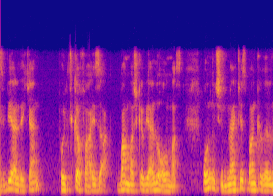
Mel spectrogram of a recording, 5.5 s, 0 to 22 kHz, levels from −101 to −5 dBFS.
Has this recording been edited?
no; 0 cuts

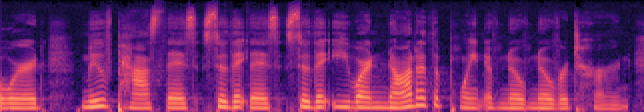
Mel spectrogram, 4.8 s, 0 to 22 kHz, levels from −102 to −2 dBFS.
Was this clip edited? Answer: yes; 2 cuts; at 1.8 s, 3.9 s

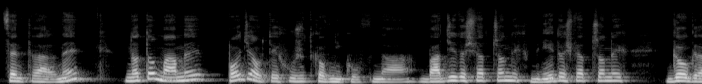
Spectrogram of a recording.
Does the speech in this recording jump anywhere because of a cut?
no; 0 cuts

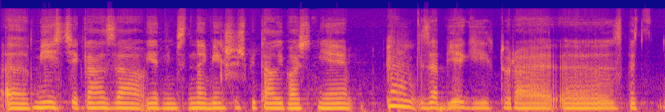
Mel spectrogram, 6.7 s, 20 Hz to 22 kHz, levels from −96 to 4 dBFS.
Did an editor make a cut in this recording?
yes; 3 cuts; at 1.4 s, 1.9 s, 2.9 s

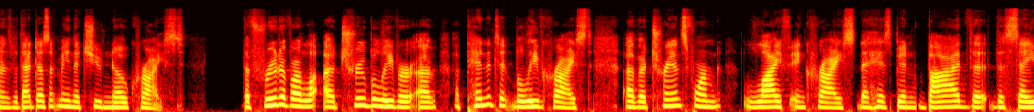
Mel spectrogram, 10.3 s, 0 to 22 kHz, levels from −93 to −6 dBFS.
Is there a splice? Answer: yes; 3 cuts; at 5.4 s, 8.6 s, 9.2 s

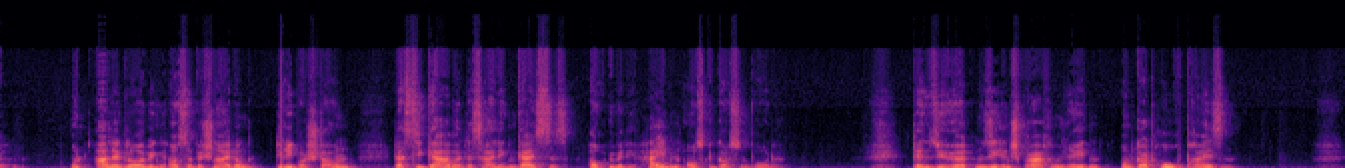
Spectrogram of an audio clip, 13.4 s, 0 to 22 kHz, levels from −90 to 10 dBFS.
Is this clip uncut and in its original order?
yes; 0 cuts

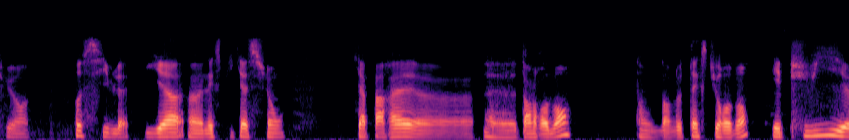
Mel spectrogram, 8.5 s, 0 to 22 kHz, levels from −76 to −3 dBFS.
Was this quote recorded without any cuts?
no; 1 cut; at 4.8 s

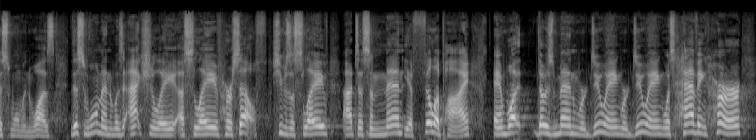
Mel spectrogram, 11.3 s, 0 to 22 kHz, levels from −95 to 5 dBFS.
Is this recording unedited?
no; 3 cuts; at 4.0 s, 6.1 s, 9.3 s

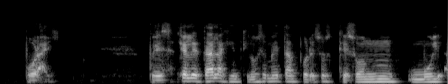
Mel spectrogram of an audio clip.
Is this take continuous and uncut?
no; 3 cuts; at 1.8 s, 2.4 s, 3.3 s

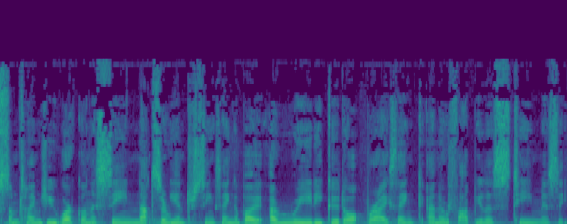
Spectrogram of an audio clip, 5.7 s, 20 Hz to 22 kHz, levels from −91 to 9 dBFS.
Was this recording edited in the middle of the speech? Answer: yes; 2 cuts; at 1.7 s, 4.5 s

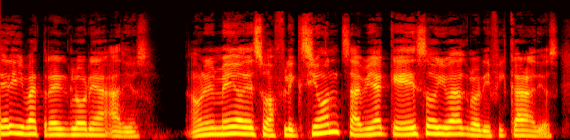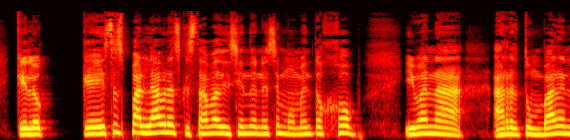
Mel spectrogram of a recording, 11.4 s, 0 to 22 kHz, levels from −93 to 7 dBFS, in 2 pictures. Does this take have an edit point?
no; 0 cuts

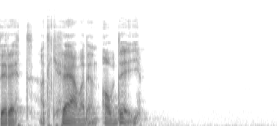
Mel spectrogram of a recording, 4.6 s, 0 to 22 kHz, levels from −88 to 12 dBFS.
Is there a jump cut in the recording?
no; 0 cuts

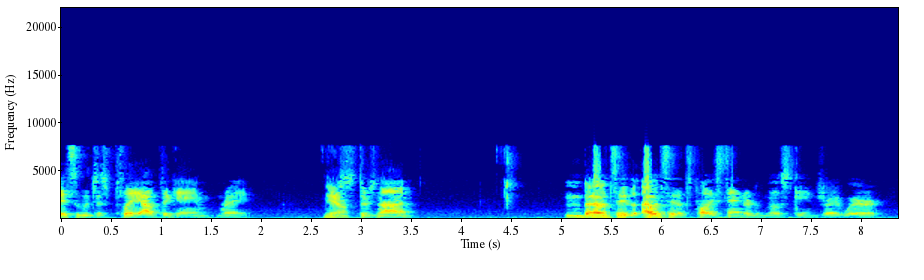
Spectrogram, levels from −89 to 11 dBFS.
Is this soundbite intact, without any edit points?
yes; 0 cuts

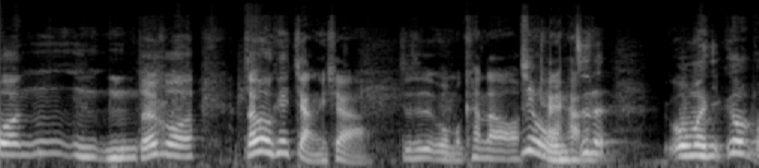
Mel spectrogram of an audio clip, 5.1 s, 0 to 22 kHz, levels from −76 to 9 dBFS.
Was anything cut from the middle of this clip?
yes; 2 cuts; at 0.9 s, 3.5 s

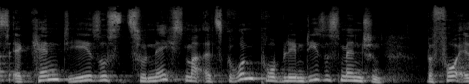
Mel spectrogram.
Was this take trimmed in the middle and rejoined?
no; 0 cuts

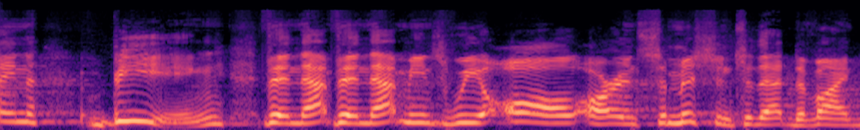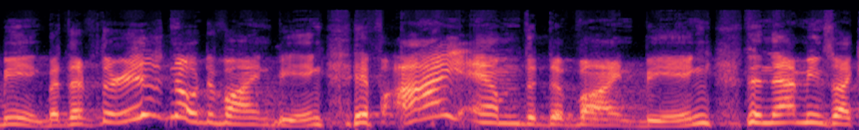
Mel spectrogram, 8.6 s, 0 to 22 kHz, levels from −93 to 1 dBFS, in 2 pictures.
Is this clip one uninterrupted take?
no; 2 cuts; at 1.6 s, 3.9 s

